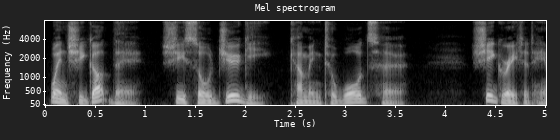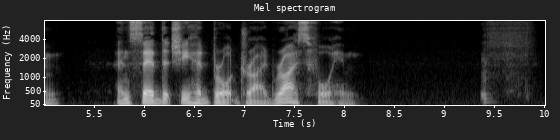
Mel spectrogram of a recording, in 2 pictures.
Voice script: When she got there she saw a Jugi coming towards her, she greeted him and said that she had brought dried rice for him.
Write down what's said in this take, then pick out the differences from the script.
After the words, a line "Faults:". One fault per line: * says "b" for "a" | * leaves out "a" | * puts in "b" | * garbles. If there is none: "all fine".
When she got there she saw Jugi coming towards her, she greeted him and said that she had brought dried rice for him.
Faults:
* leaves out "a"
